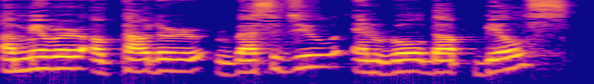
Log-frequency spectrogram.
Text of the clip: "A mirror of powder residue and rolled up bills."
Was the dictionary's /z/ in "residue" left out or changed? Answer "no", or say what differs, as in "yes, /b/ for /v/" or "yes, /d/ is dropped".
yes, /s/ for /z/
